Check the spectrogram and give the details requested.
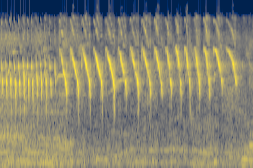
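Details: A canary sings, a recording for coaxing young birds into song. A short buzzy roll gives way to a fast series of about twenty downslurred chirps, steadily repeated at a brisk pace.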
